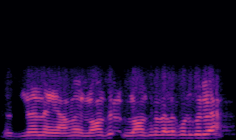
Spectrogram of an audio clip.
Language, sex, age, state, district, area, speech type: Odia, male, 45-60, Odisha, Dhenkanal, rural, conversation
